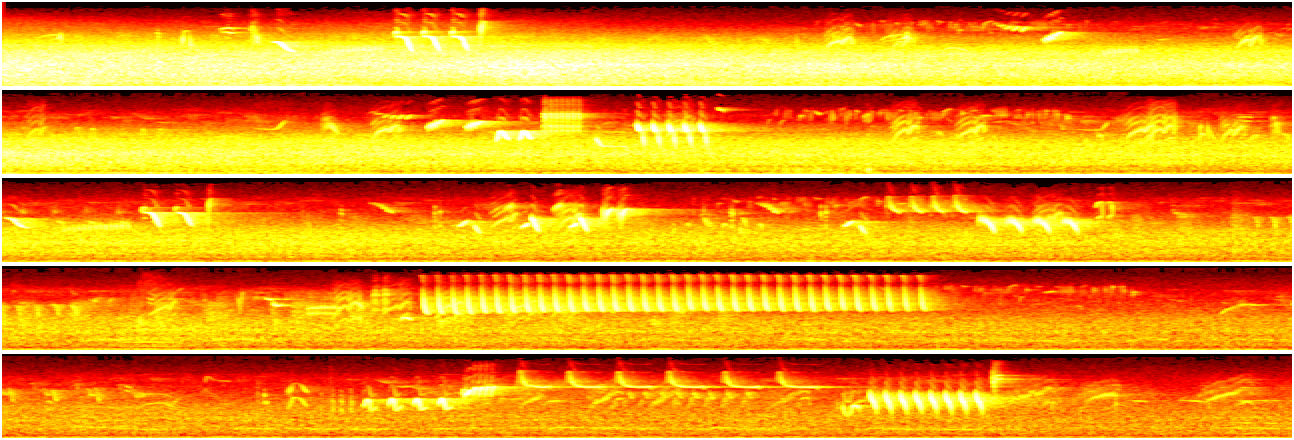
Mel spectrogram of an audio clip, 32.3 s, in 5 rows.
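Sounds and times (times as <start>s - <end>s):
common nightingale song: 0.2s - 2.6s, 3.6s - 32.2s.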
